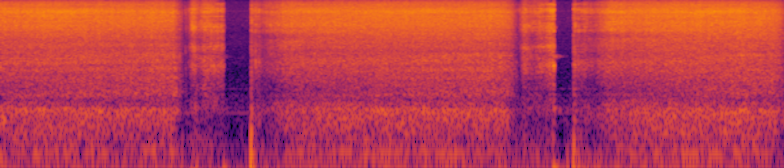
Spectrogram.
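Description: A plastic-handled comb with long metal pins is dragged through a solid, rectangular block of purple kinetic sand resting on a teal surface, raking and scraping grooves into it. The sound is a steady, grainy low scrape with a faint bright hiss. It breaks off twice into brief near-silences, each ending with a sharp tick before the raking resumes.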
